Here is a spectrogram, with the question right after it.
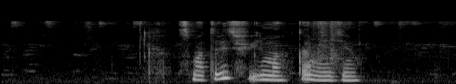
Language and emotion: Russian, neutral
